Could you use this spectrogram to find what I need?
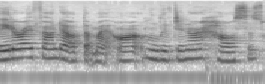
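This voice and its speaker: Over noticeable background noise, a woman talks at a fairly quick pace in a fairly high pitch with a monotone, flat intonation. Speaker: beauty and paranormal-story YouTuber. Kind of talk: casual talk to camera, reading subscribers' ghost stories. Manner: storytelling read-aloud.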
